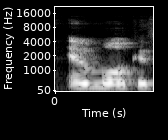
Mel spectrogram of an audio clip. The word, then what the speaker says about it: Imbolc: But it means ewe's milk, if that helps with the pronunciation. Again, it's Imbolc. Those C's at the end always throw me off.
